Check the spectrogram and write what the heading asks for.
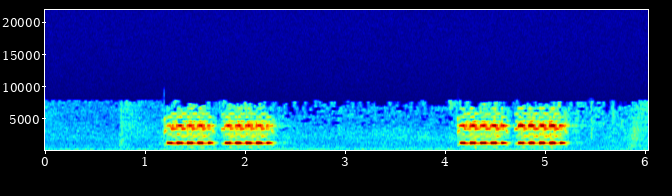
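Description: Desk telephone ringing with two double rings (ring-ring, pause, ring-ring) about three seconds apart, each ring a fast warbling tone.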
